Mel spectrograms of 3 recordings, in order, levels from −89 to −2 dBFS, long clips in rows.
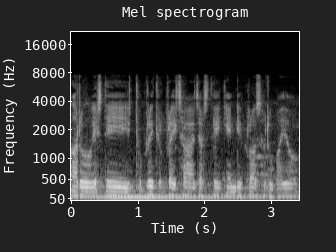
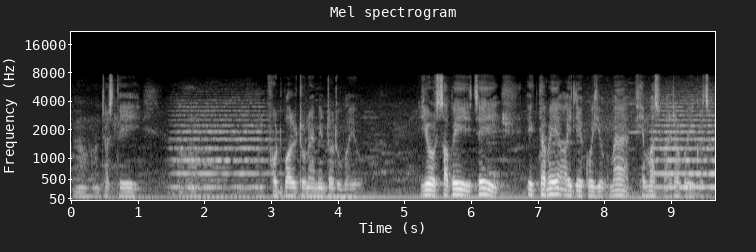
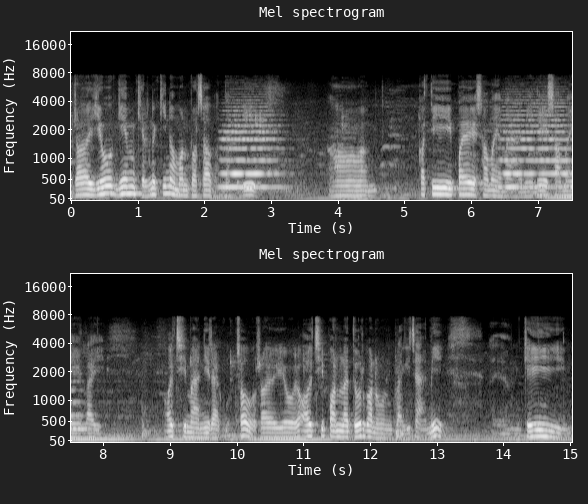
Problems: continuous background conversations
